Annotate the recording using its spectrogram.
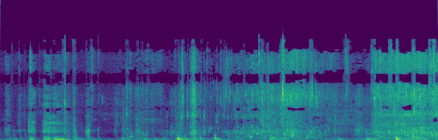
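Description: Paddle strokes in pond water: the blade splashing and swishing, with irregular knocks of the paddle and boat, and a sharp knock near the end.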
